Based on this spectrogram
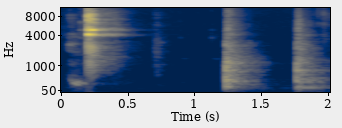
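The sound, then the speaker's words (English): A bright ringing clink of glasses of light IPA beer raised in a toast, followed a second later by two solid thuds of the glasses being banged down on a table, fairly loud with no talking. “Bang on the table is probably not gonna”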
